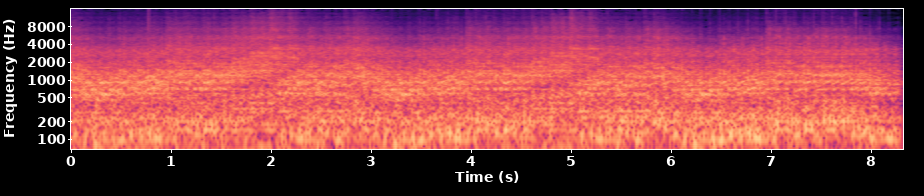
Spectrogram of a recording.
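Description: A loud, dense wash of distorted, overlapping sound from several stacked logo and error-screen clips, holding steady with no clear tune or voice.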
